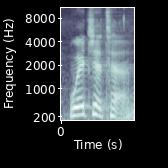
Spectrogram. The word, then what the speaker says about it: Wichita: More specifically, Wichita. I think that's how you say it. Wichita, Kansas. – Wichita. – Oh, my God. – Tell us how to pronounce it. – Wichita.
